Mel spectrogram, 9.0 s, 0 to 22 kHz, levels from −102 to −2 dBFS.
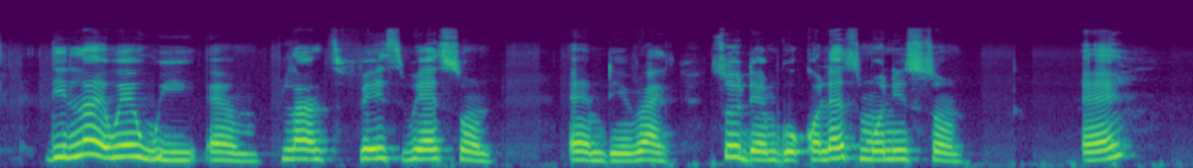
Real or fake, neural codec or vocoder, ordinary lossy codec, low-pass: real; none; none; 10.8 kHz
